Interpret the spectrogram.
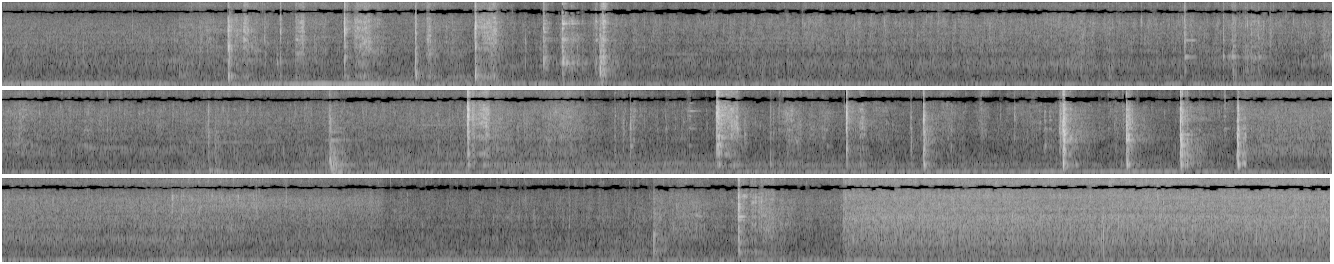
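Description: Fish and spiced masala frying in a metal wok with a steady sizzle, while a metal spatula stirs and clicks against the pan several times, in a few knocks early on and a cluster in the middle. Near the end the sizzle gets brighter as the curry bubbles.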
